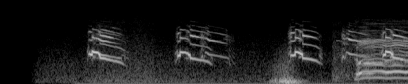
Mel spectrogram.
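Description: Gulls calling: four short, falling calls about a second apart, with a low swell of noise near the third. A sustained music chord comes in near the end.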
